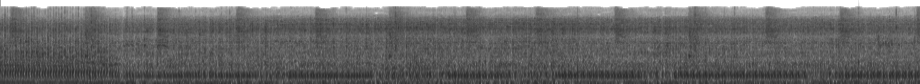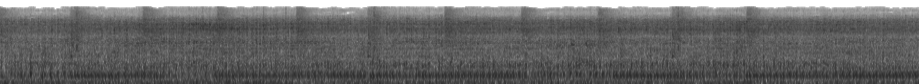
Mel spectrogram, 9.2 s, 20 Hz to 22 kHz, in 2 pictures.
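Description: Harley-Davidson Sportster 1200 Roadster's air-cooled V-twin held on the throttle through a wheelie, with wind rushing past. Its pitch falls in the first half-second, then holds steady with small regular rises and dips.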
